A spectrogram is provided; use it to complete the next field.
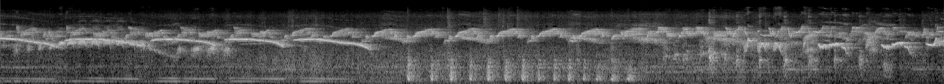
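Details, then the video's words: Tame caged Chinese hwamei, a contest bird singing high: a series of clear looping whistles gives way to a fast dry rattle of clicks, then varied warbled whistles resume. "Họa mi số 1129 Chim thuần sách tay hót cao cầu đấu tốt"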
